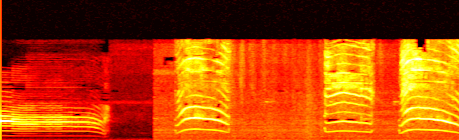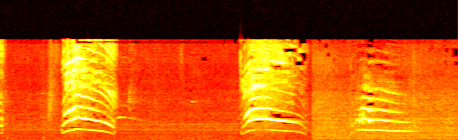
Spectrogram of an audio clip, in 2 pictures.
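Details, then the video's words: Kittens meowing: a series of high, arched, downward-bending mews repeated about once a second, each short and bright with rich overtones, after a brief opening squeal and a gap of silence; faint steady background hum. "Kittens meow"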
